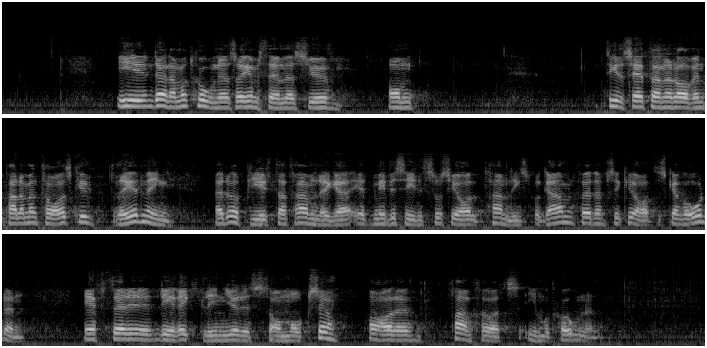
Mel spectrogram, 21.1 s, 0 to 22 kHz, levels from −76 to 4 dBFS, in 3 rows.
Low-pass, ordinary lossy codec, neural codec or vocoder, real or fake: 7.2 kHz; none; codec, 16 kHz, 4.8 kbps, FACodec; fake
